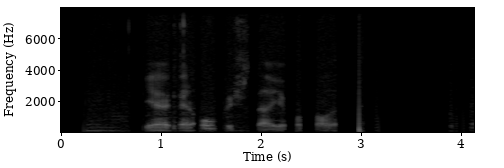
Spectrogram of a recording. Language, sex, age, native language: Icelandic, male, 13, Thai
